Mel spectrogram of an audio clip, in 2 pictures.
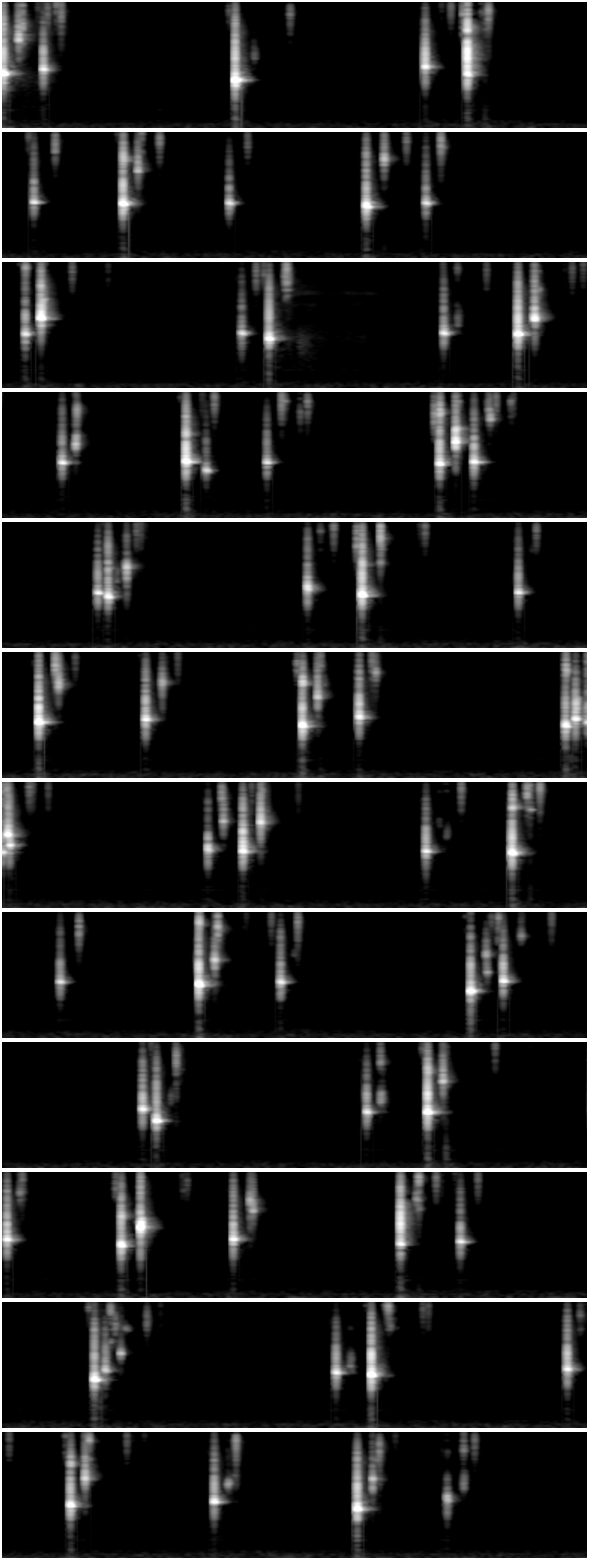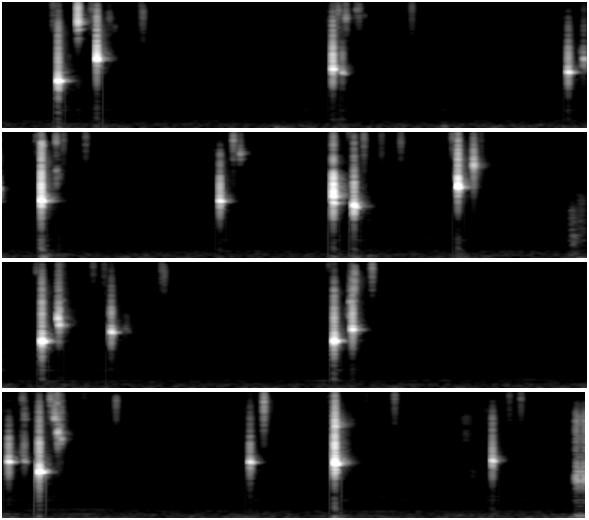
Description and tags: A tap dripping slowly into a full sink. Some noise reduction has been applied.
